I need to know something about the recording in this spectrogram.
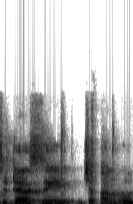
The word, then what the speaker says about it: Django: say it is a django but actually we need to pronounce it as a jungle d is silent so people say it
